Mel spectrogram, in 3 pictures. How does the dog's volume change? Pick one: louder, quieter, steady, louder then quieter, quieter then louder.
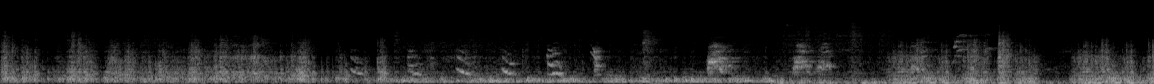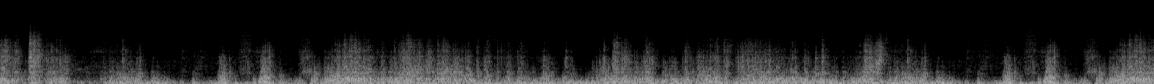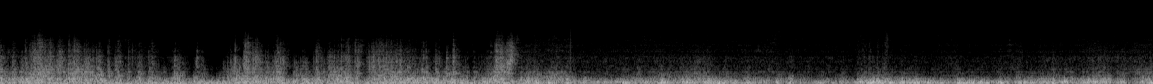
quieter.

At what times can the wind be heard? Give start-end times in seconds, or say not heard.
0.0-34.5.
